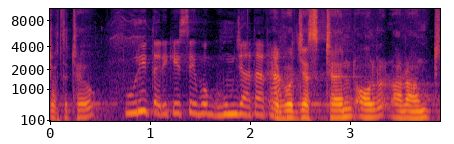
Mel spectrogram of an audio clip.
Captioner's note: speaks foreign language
